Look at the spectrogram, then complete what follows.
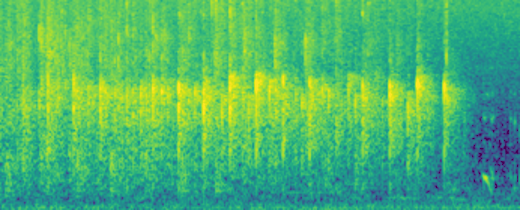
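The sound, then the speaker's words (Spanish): An audience breaks into dense, sustained applause for the Lord during a morning service, many hands clapping at once in a steady crackling wash that fades out near the end. “un aplauso más al Señor en esta mañana.”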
